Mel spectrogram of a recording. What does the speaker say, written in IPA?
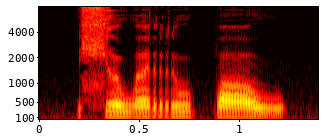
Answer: ɕɵwəru pɔw

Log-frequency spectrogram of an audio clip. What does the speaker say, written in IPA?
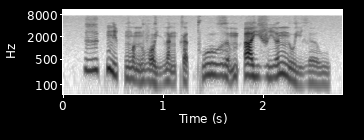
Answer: ɣɨ˦˥k̚ni˨˩p̚ŋɔ̰˧˨n vɔ˧˩jna̰˧˨ŋka˨˩t̚ kwu˧ ɣə̰˧˥mʔa˧jvi˨˦ə̯ nu˧˩jlə̤˨˩w

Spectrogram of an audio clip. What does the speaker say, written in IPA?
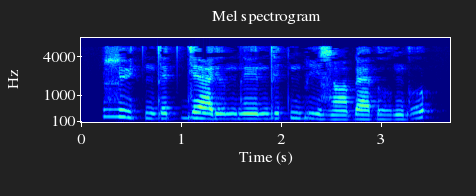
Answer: ɮytʲ ndetʲdʲæɾʲɯ ndẽnditʲ mbiɮɑ̃ ɗæɗo̤ŋɡo̤

